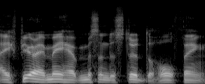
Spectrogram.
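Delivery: ordinary delivery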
